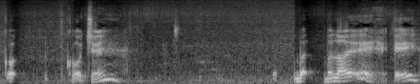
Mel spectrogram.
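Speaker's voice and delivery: high, halting confusion; lost, groping for words; forgetful father stammering to his in-law; confused stammer. Acted.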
